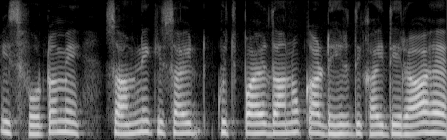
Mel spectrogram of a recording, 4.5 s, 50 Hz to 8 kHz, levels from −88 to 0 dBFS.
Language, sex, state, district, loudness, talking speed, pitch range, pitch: Hindi, male, Uttar Pradesh, Shamli, -18 LUFS, 185 wpm, 195-220 Hz, 205 Hz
